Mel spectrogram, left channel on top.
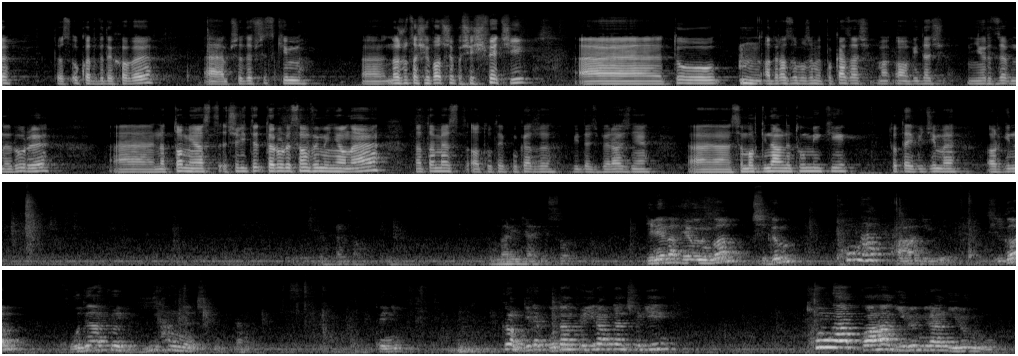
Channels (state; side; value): different; both; correlation 0.01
